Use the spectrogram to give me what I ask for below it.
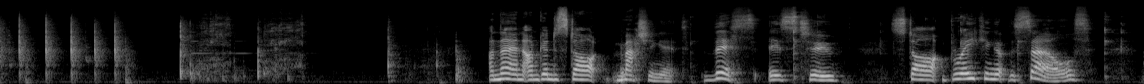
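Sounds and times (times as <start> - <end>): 
knife scraping strokes on a hard surface: 1.8 - 3.2
speech: 4.9 - 11.0.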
